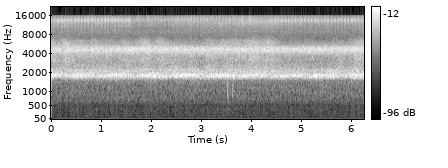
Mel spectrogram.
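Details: Constant high insect trilling from crickets in a forest, several shrill layers humming together without pause, with a brief faint tick near the middle.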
